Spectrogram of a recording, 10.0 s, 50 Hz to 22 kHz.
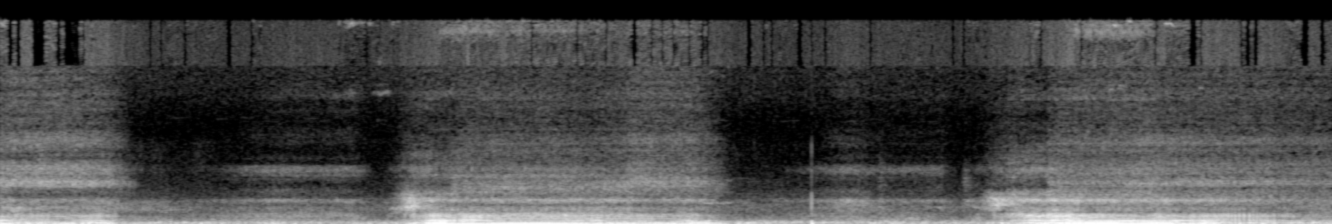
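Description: Long, drawn-out, droning snores about 13 a minute, each rising and falling in a humming tone, with quiet gaps between.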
